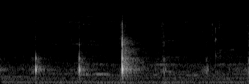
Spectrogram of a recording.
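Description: Sweet potato being cut into small pieces on a board, with a knife landing in sparse, separate chops about half a second apart, one louder stroke among them, close and crisp over a quiet background.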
